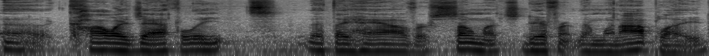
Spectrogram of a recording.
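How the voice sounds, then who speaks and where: A man's medium-pitched voice in a Kentucky Appalachian accent, fairly slow and monotone with flat intonation and hardly any pauses. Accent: Kentucky Appalachian Southern US. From Kentucky (Laurel County). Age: 60s. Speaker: businessman and former college football player. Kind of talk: casual interview.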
